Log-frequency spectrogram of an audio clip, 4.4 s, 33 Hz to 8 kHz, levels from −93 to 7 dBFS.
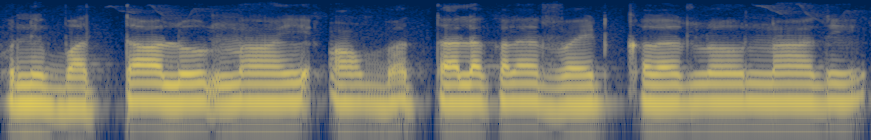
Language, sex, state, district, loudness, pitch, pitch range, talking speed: Telugu, male, Telangana, Mahabubabad, -16 LUFS, 150 Hz, 145-150 Hz, 125 wpm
